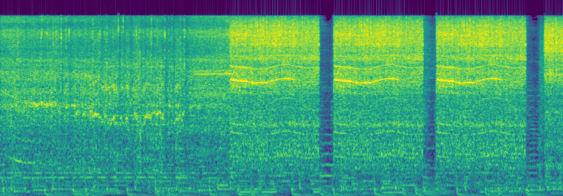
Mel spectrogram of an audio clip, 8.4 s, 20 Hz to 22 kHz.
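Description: Motor whine of a Worx JawSaw 20V cordless chainsaw running and cutting through branches, over background music. The sound drops out for a moment three times.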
